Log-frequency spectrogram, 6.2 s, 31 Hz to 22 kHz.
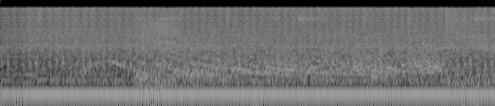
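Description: Helicopter in the video game Front Mission 3, a loud continuous rotor and engine drone with a steady low rumble throughout, heard alone.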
